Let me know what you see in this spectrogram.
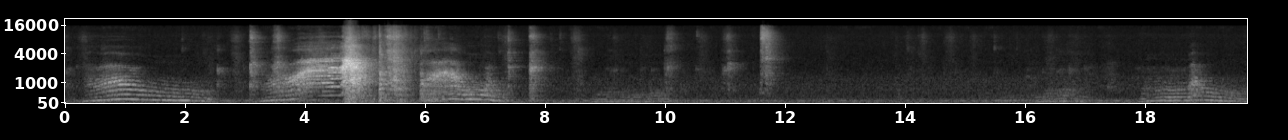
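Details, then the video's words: Two male domestic cats fighting for dominance: low, wavering harmonic yowls rise and fall for about two seconds, then a loud burst of harsh hissing and scuffling noise, with another drawn-out yowl at the end. "My cats fighting for dominance!"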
